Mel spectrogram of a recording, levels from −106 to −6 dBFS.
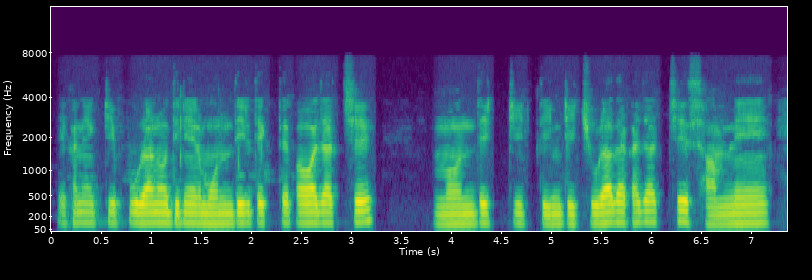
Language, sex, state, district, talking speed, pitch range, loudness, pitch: Bengali, male, West Bengal, Jhargram, 120 wpm, 115-125 Hz, -18 LUFS, 120 Hz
